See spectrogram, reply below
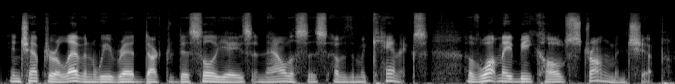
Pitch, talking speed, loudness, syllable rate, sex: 120 Hz, 150 wpm, -19 LUFS, 5.1 syllables/s, male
